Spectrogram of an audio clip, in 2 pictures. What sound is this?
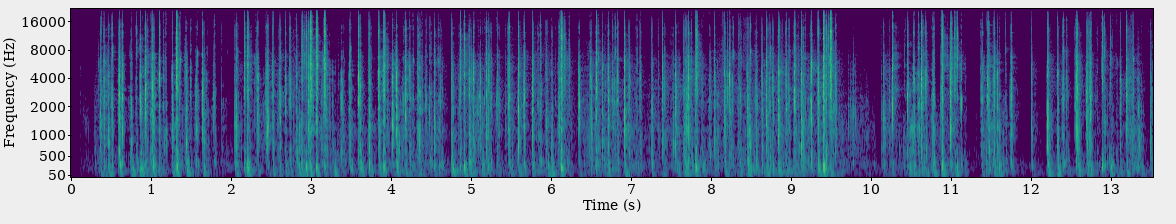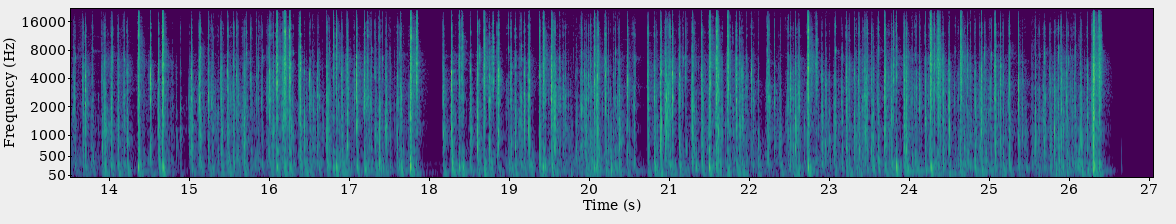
Sound effects > Objects / House appliances
CMPTKey Cinematis RandomFoleyVol5 Peripherals Keyboard Generic Typing Fast
Urgent, percussive, rapid typing with a crisp mechanical attack. This is one of the several freebies from my Random Foley | Vol.5 | Peripherals | Freebie pack.
clicky, fast, foley, keyboard, mechanical, percussive, peripheral, rhythmic, typing, urgent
